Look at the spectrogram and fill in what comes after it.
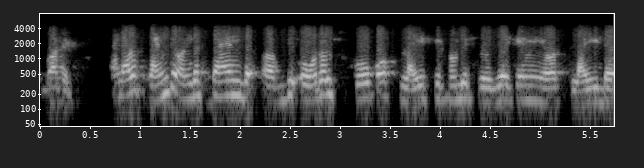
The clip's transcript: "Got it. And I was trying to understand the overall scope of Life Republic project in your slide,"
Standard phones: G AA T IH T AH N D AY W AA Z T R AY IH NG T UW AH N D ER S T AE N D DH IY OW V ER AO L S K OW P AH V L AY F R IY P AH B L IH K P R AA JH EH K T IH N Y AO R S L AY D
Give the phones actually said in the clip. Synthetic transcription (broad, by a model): G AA T IH T AH N D AY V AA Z T R AY IH NG T UW AH N D ER S T AE N D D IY OW V ER AO L S K OW P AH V L AY F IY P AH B IH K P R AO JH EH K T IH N Y AO R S L AY D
